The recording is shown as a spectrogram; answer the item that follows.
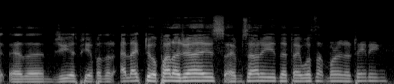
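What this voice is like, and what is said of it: Imitates another person's voice, poorly. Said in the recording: “That was my awful GSP impression.”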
